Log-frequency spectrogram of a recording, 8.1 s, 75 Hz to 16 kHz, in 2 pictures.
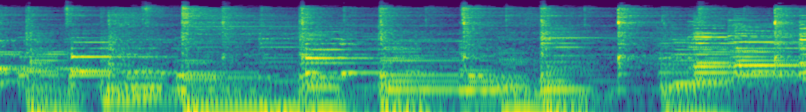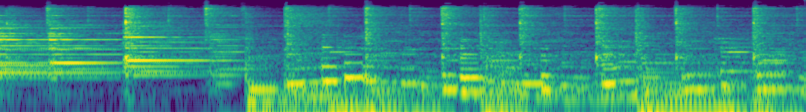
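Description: Band music with guitar, bass guitar and drums, in a jazz style, played back through a pair of Yamaha NS-C150 speakers with a subwoofer. A steady beat of drum strikes runs under the guitar lines and bass notes.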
